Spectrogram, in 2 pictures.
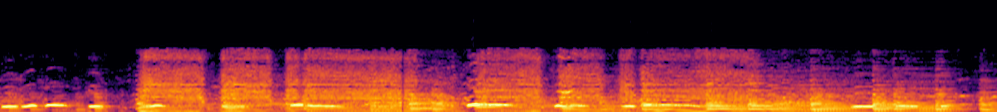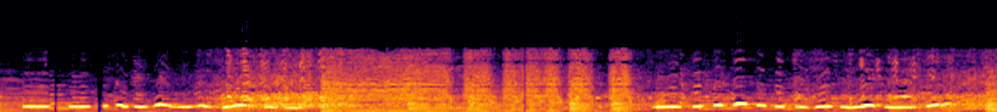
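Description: A kazoo and a swanee whistle play a tune together for about twenty seconds, the kazoo buzzing loud and close while the whistle slides up and down in wobbly glides.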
